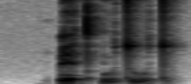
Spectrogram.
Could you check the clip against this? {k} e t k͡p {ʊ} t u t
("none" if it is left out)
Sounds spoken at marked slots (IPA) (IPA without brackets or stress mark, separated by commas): k͡p, u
